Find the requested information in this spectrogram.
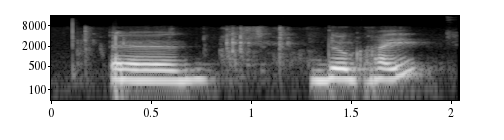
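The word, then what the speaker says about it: degré: Первая, потому что с ударением читается как а вторая, как с обратным ударением, читается как Дегре. Да, это слово своеобразно делится на слоги. Дегре, правильно ты поделила его, да.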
